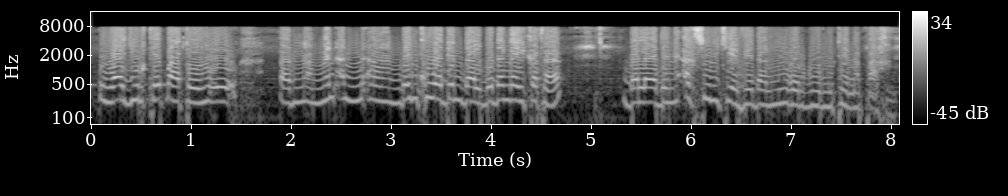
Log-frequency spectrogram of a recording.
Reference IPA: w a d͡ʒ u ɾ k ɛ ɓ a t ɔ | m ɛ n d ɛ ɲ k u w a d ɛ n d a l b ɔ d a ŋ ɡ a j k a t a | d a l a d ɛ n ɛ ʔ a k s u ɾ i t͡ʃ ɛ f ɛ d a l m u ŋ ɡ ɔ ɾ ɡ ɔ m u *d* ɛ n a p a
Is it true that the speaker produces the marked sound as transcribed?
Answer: no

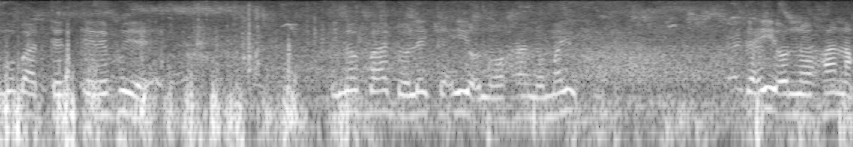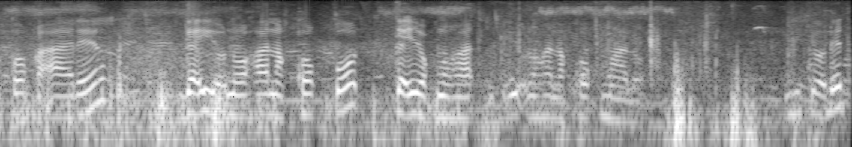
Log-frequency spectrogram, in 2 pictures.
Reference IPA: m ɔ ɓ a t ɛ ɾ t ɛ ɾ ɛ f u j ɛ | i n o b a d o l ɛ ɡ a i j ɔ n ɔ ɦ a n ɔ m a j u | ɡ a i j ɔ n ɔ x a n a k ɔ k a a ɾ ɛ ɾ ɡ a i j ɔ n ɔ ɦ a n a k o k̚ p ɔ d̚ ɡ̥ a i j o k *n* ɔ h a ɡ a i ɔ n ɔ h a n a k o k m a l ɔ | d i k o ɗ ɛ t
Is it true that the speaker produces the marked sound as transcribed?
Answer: yes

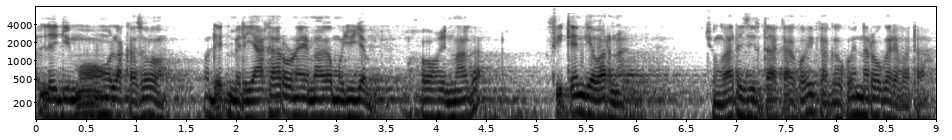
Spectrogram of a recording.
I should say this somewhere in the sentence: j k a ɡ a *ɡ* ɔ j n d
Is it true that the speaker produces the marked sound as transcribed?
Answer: no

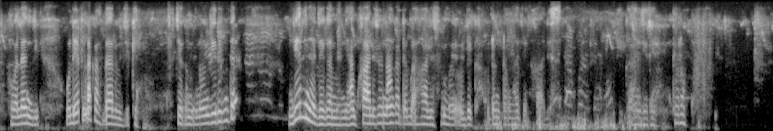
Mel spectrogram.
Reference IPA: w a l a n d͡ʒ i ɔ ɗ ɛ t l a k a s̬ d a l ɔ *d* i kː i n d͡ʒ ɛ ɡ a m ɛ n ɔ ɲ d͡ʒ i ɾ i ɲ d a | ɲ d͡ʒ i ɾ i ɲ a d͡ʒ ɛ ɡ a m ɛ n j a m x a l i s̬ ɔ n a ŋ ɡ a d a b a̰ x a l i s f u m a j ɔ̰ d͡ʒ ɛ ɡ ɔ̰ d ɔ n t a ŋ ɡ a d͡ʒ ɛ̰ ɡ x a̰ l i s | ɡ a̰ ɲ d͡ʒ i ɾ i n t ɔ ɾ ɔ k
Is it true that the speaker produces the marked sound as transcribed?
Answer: no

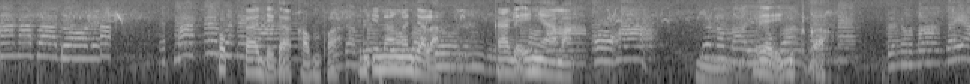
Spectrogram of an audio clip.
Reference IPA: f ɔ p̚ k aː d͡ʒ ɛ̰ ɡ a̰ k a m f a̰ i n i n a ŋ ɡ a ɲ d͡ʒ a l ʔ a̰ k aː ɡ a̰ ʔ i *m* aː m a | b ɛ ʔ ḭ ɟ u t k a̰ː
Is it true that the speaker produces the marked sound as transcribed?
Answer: no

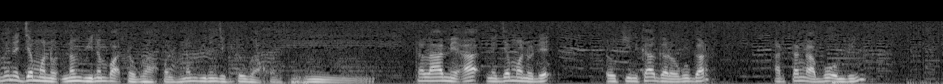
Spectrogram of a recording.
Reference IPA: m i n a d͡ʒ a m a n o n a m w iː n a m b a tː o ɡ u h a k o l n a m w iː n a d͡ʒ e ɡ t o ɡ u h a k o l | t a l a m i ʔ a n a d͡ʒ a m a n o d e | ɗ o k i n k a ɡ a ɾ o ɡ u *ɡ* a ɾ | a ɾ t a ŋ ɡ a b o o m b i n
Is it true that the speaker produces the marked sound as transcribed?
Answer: yes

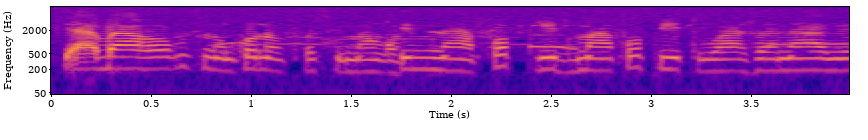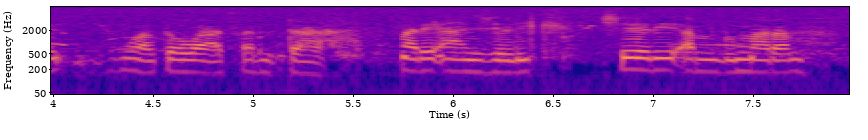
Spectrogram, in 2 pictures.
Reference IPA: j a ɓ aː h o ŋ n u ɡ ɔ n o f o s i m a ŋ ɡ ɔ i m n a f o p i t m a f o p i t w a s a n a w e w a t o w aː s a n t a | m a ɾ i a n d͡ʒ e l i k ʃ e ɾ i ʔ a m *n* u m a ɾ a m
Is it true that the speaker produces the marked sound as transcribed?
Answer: no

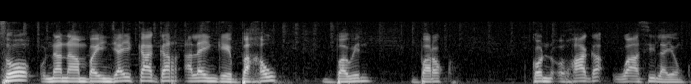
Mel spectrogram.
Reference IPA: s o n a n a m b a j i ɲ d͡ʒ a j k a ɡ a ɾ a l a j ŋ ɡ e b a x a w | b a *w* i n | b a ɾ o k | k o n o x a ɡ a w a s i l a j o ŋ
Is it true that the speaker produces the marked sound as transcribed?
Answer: yes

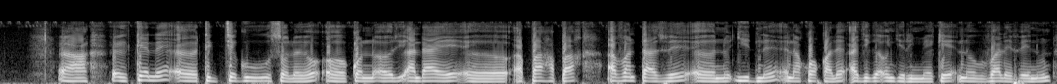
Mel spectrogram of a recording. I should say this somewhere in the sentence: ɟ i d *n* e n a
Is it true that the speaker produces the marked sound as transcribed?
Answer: yes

